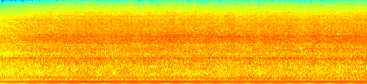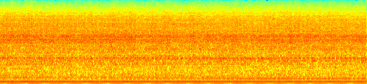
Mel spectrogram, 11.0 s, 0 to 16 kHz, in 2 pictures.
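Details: 1937 Morris 8, 918cc pre-war engine, first run during recommissioning, no cooling water in: steady low even idle, constant drone, no knocks or misses; about 75 psi on the gauge, burning off oil smoke.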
